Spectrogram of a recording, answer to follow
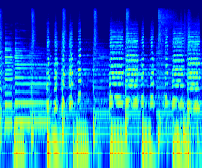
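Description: Norteño band music with no singing: an accordion melody over guitar and a steady bass-and-drum beat.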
